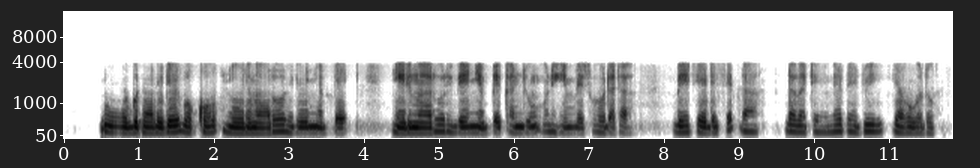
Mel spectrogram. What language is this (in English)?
Bagirmi Fulfulde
